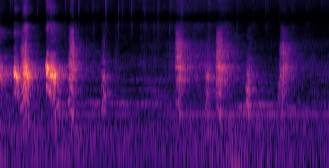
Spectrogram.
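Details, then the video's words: Hybrid chukar partridge, a yearling fighting and hunting bird, gives a few loud clucking notes at the start, then softer, irregularly spaced chuk calls that fade out. "Кабки Гибрид"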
